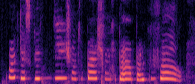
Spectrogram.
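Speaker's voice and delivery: very high squeaky little ant; tiny ant voice. Acted. The ant answers Djibril, high-pitched and puzzled.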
